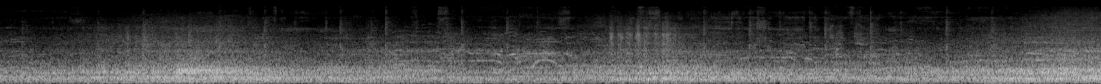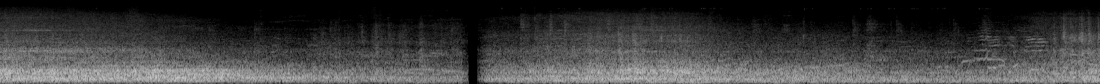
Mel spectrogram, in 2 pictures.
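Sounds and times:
roller coaster rumbling on track: 0.0 - 22.0.

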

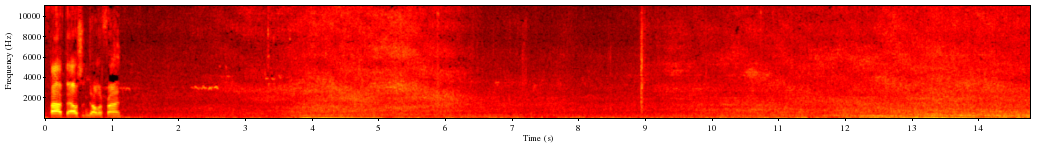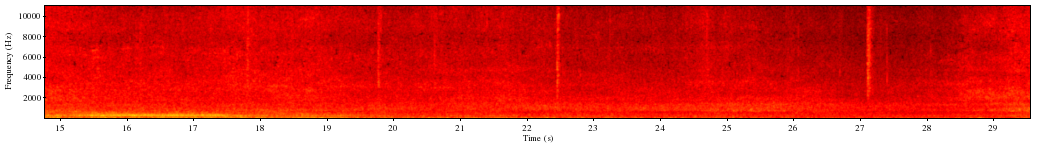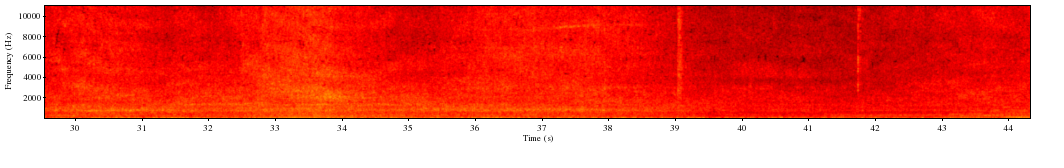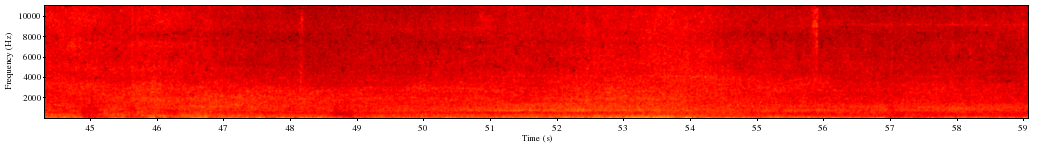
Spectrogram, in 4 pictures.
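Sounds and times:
cars passing: 0.0 - 59.0
low traffic rumble: 0.0 - 59.0.

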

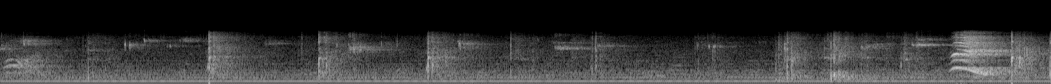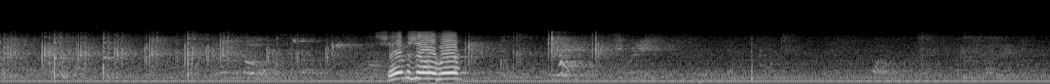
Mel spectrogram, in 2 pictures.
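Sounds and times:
racket hitting shuttlecock: 0.2 - 6.3, 6.9 - 9.3, 9.9 - 12.9
shoes squeaking on floor: 0.2 - 6.4, 7.0 - 9.5, 13.4 - 14.3.

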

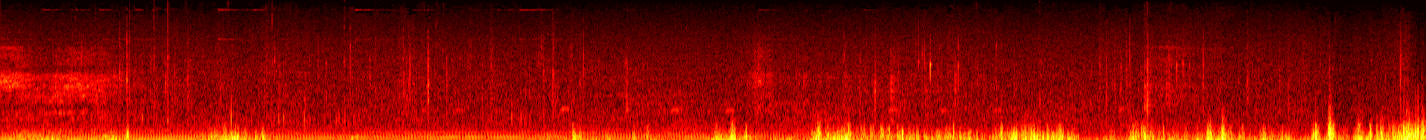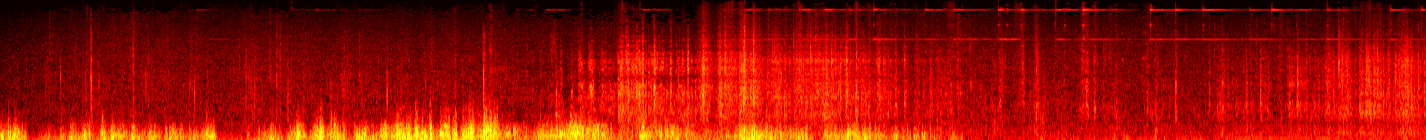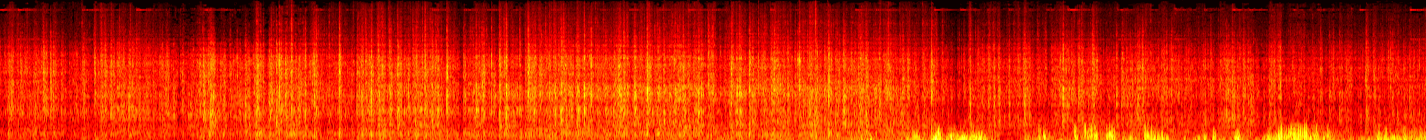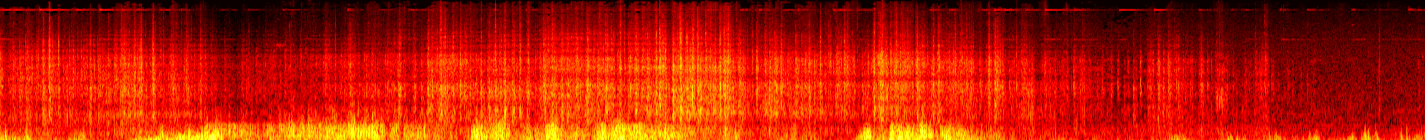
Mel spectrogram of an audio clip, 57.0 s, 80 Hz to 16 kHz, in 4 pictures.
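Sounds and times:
plastic cart rattling over dirt: 0.0 - 6.8, 8.2 - 13.1, 14.7 - 57.0
low rumbling: 0.0 - 14.6, 24.8 - 57.0.

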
